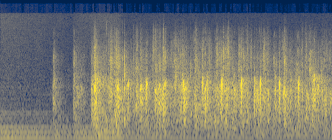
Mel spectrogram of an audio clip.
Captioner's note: applause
